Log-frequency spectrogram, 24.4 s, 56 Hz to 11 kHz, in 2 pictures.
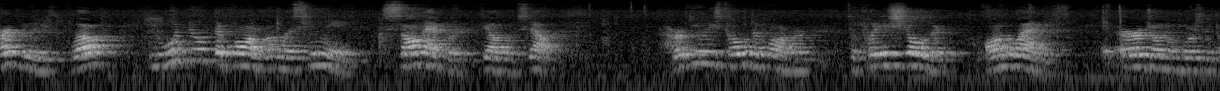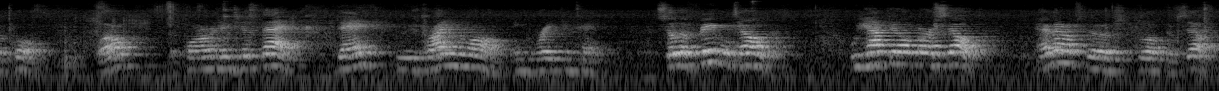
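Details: Dysarthric speech in a 14-year-old boy with cerebral palsy from very premature birth (13 weeks early) with lack of oxygen to the brain; doctors said he would never talk; he has had speech therapy.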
